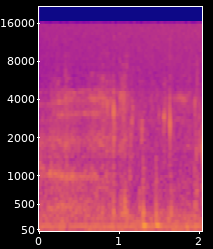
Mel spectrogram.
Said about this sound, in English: Now, I have a hiccup because I was drinking coffee, which I'm going to have another sip. Hold on.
